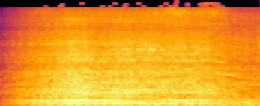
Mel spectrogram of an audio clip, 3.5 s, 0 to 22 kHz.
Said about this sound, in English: It's delivery day at White River Grow Pro in White River Junction, and an 18-wheeler is pulling into a parking lot just off of South Main Street.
